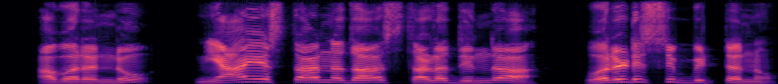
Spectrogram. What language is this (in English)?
Kannada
